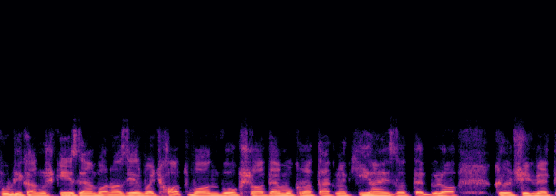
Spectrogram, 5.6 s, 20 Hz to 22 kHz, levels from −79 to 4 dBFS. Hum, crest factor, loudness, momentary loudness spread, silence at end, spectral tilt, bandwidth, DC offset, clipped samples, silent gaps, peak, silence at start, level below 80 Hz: none; 14 dB; -17 LUFS; 4 LU; 0.05 s; -8.5 dB/octave; 7.8 kHz; under 0.1%; under 0.1%; none; -2 dBFS; 0 s; -58 dBFS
